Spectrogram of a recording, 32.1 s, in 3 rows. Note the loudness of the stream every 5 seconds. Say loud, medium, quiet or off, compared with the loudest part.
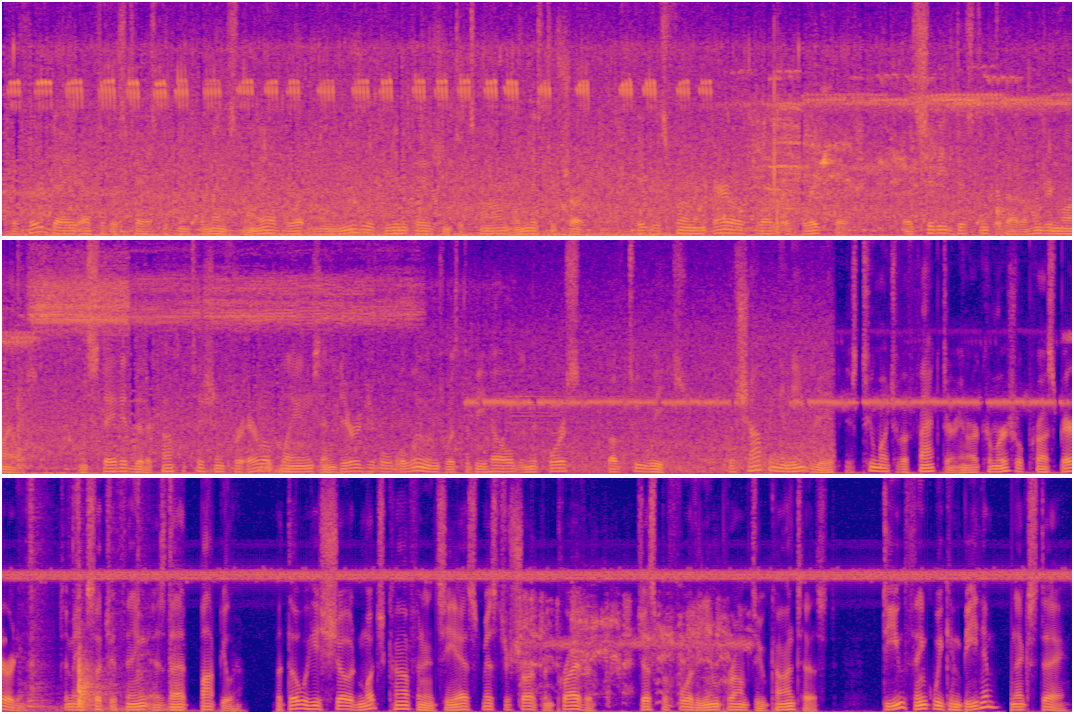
loud, loud, medium, medium, off, off, off.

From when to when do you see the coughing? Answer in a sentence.
The coughing can be heard from 7.5 to 9.6 s and from 26.6 to 28.9 s.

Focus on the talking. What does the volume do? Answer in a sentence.
The loudness of the talking stays about the same.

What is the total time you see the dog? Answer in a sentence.
You can't hear the dog here.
